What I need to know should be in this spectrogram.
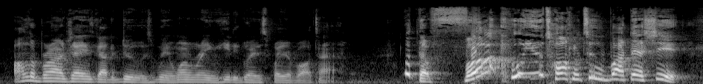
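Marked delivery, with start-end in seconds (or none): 0.2-3.4 laid-back, effortless, easy relaxed voice. Retelling what a friend said while playing Madden: imitating a friend's easy relaxed voice. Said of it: "with the easiest relaxed voice".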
